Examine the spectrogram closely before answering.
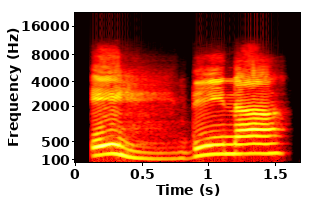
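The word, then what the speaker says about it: اهدنا: kasih jarak bu ya jangan kasih jarak antara ih dengan di begini misalnya ih Dina ih kosong gak ada suara gak ada angin Dina jangan anginnya harus ada terus sampai kita ngomong si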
